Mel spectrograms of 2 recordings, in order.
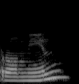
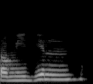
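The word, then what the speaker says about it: Romijn: ada 4 ada namanya alat ukur romin kalau bacanya Romy Jin berarti orang Indonesia sekali Anda ini biasanya bahasa Belanda ya jinya nggak dibaca jadi alat ukur kemudian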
